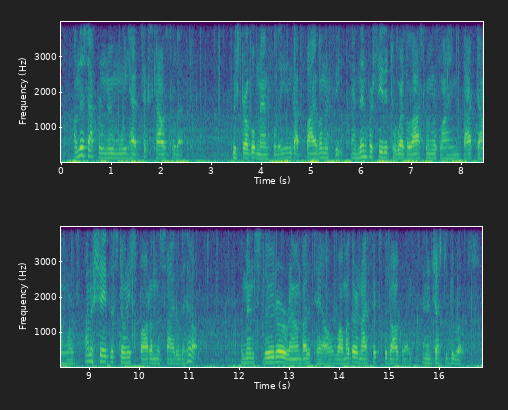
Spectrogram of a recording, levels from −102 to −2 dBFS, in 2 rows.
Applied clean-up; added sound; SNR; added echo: none; Boiling; 3 dB; none.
